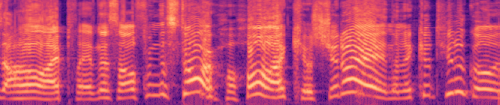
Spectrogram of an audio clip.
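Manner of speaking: loud, hammed-up gloating; mocking villain boast. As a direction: crow the evil plan sarcastically.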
